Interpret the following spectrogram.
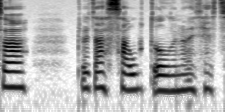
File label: "sawdl", Welsh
